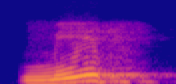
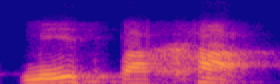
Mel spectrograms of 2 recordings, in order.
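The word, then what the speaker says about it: מִשְׁפָּחָה: So when we see hate, we should pronounce it from the throat. Hey, okay. So mishpakha, mishpakha, right?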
